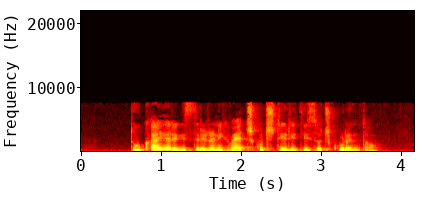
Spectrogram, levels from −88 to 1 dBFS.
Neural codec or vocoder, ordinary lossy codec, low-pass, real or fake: vocoder, 48 kHz, 128 mel bands, Vocos; AAC, 24 kbps; 19.8 kHz; fake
